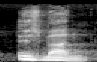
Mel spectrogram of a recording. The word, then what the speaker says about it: Haussmann: Namelijk Georges Eugène Haussmann, of Haussmann, of je het in het Frans zou moeten uitspreken.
